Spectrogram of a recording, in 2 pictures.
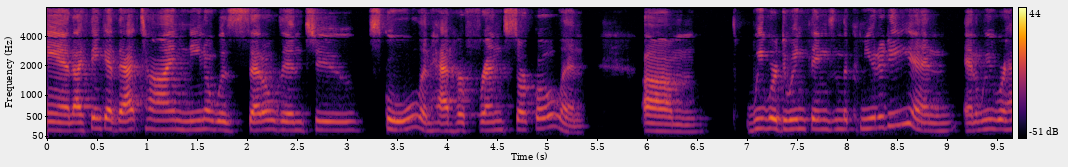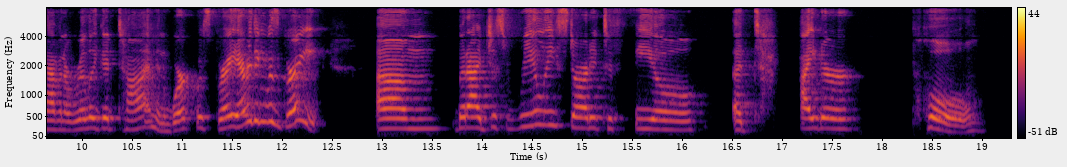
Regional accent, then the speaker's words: Thibodaux, Louisiana, United States; moved away as an adult; also born or lived in Columbus, Mississippi; now in North Carolina, United States; I'm actually from Thibodaux

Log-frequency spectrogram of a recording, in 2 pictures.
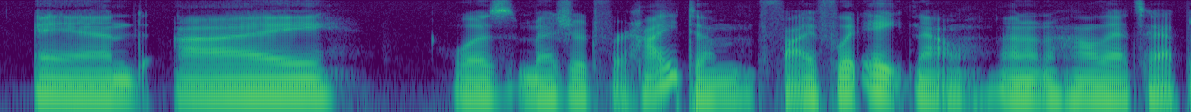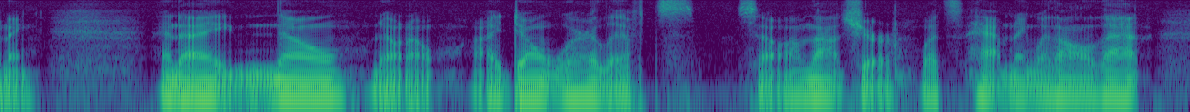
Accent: Chicago, Illinois, United States; moved away; also born or lived in Madison; I grew up in Chicago

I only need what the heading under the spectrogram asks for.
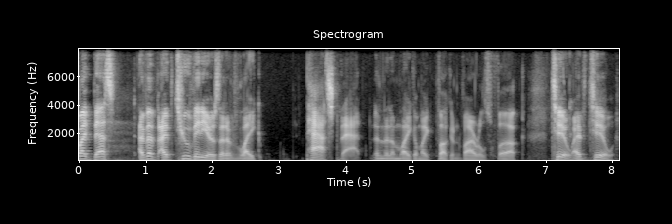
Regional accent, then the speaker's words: South Florida, United States; moved away; I grew up in South Florida.

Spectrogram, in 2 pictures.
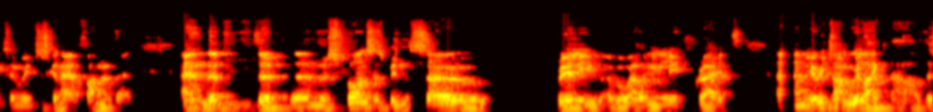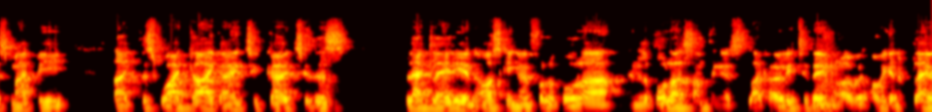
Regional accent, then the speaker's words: South Africa; being a South African in the big American system over there

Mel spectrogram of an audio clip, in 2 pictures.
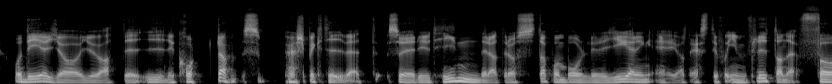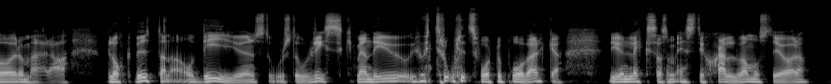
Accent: Ockelbo, Gävleborg County, Sweden; moved away; jag växte upp i Ockelbo

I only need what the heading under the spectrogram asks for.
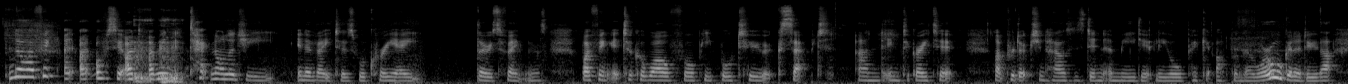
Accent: England, United Kingdom; we are English

